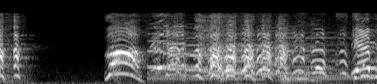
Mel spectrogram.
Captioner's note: laughs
